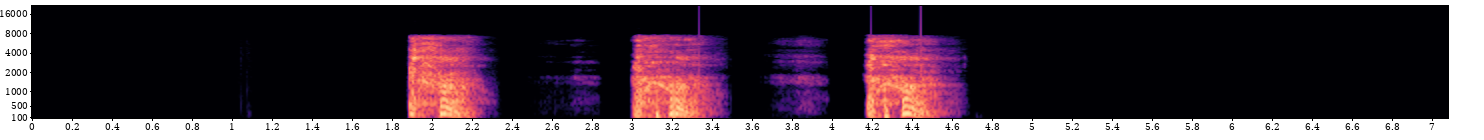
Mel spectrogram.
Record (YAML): three_cough_length: 7.1 s
three_cough_amplitude: 30074
three_cough_signal_mean_std_ratio: 0.29
survey_phase: beta (2021-08-13 to 2022-03-07)
age: 45-64
gender: Male
wearing_mask: 'No'
symptom_none: true
smoker_status: Never smoked
respiratory_condition_asthma: false
respiratory_condition_other: false
recruitment_source: REACT
submission_delay: 1 day
covid_test_result: Negative
covid_test_method: RT-qPCR
influenza_a_test_result: Negative
influenza_b_test_result: Negative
